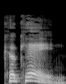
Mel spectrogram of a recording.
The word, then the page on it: cocaine: anglais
